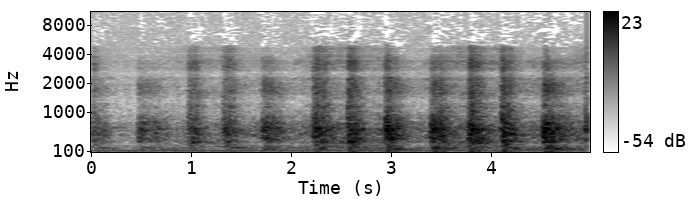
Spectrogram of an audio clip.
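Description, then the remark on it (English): An old steam locomotive rolling along, its chuffs coming as a steady, even rhythm of breathy bursts, roughly two each second, over a continuous low mechanical hum. No one speaks. “This is the way a real ancient, a genuine ancient, the oldest train existing in America, built in 1855, sounds.”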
